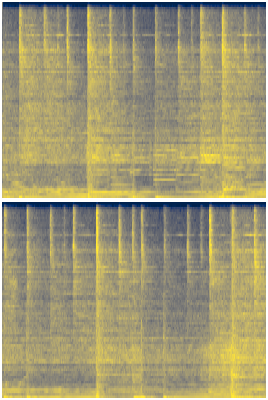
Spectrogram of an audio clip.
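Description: A rock band playing live: electric guitars, bass and drum kit in a sustained passage, with drum hits scattered through it.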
